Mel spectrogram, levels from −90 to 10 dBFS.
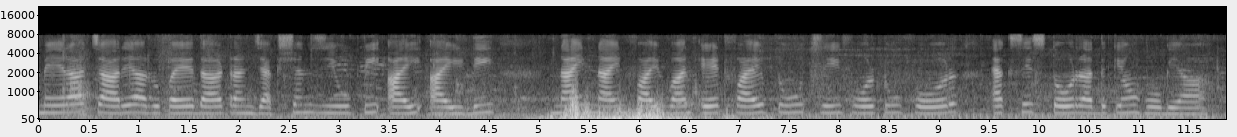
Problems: constant background noise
